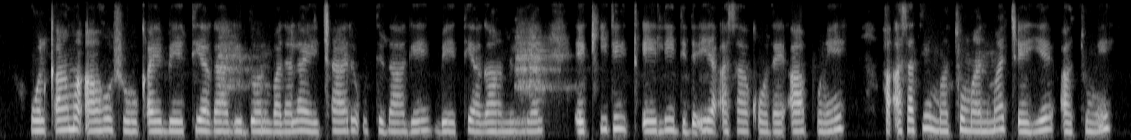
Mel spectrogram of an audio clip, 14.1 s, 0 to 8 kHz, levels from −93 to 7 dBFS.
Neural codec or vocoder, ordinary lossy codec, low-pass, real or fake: vocoder, 22.05 kHz, 80 mel bands, WaveNeXt; Opus, 24 kbps; 7.2 kHz; fake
